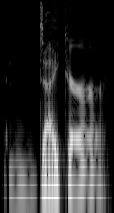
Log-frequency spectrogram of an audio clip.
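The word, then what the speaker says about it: duiker: DUI duh next is Dyker d-u-i spelled spelled different than what you might think d-u-i-k-e-r noun from 1777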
